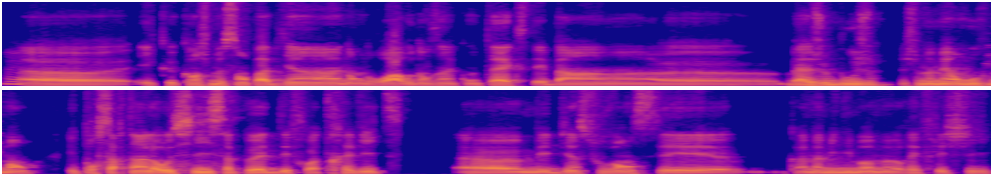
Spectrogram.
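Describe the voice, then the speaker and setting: Fairly low male voice, dark and mellow, with flat, monotone intonation at a fairly slow pace over a quiet background. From France, Brittany (Finistère). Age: 40s. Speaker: career coach. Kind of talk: interview. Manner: halting, many hesitations.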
